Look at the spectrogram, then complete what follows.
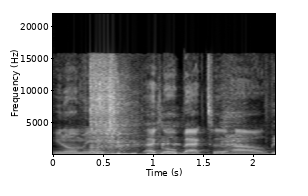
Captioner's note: Quentin laughing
